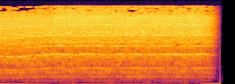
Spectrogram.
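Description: A steady, even whirring noise with a high hiss and a few steady tones over it, like a small machine running. It starts and stops abruptly, as if cut in.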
